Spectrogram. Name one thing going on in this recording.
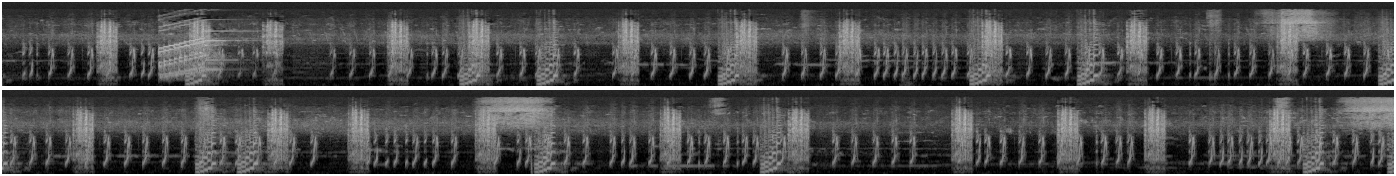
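Game pieces tick quickly as they hop from square to square.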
